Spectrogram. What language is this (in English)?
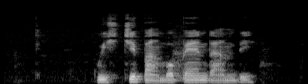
Matsés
